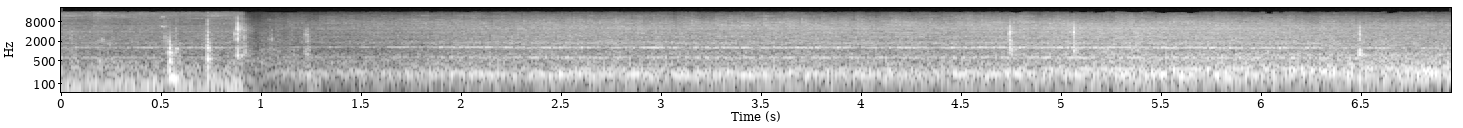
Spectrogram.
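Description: A train hums past outside, its sound slowly swelling.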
